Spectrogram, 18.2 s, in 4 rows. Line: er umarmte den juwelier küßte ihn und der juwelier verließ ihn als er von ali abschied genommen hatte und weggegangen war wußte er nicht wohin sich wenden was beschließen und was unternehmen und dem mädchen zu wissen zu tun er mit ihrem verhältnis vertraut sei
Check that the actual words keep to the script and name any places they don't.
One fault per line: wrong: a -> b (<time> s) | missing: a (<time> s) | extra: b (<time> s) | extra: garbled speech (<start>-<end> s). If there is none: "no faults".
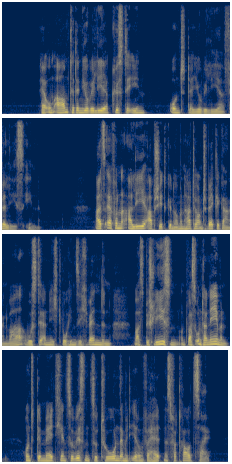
no faults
